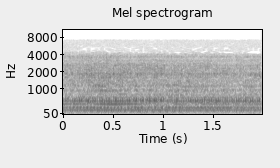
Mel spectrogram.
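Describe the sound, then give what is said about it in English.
Steady droning roar of a plane engine with the throttle opened wide, holding a loud, even hum with layered buzzing tones and no pauses or voices throughout. “I'm opening this throttle wide”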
